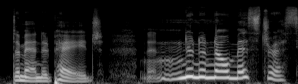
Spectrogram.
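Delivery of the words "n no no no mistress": higher and louder, stumbling panicked no; hurried stammer. Acted. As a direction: rush the denials, tripping over the first one. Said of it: "he hurriedly said".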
